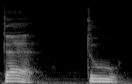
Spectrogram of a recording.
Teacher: le TA c'est exactement le même point de prononciation c'est-à-dire que c'est encore une fois le bout de la langue qui va toucher le bout du palais au niveau de la racine des dents du dessus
